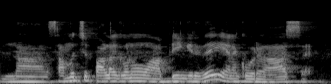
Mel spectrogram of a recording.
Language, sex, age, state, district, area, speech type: Tamil, male, 18-30, Tamil Nadu, Coimbatore, rural, spontaneous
